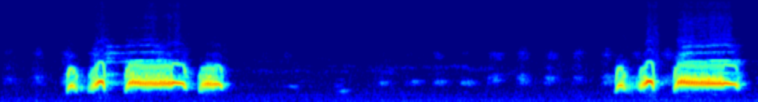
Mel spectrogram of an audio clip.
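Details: Spotted dove cooing to draw rival males in to fight: the same phrase twice, four seconds apart, two quick short coos, a long vibrating coo and a short final note, with silence between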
